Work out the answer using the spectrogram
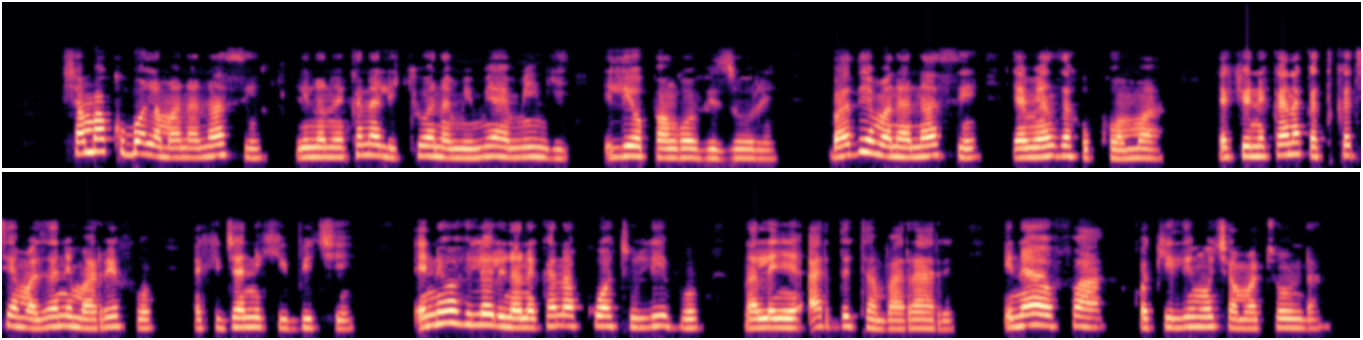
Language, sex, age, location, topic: Swahili, female, 18-24, Nairobi, agriculture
